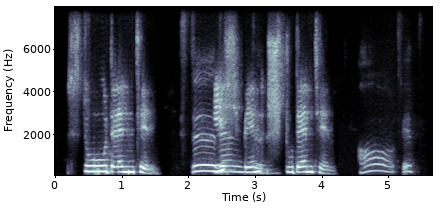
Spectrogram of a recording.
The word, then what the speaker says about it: Studentin: can say ich bin Studentin in this example. It's been student. How to say? Studentin. Ich bin Studentin. Studentin. Oh, it's been studentin. Well, Yeah. So S sounds like sh, like Yeah.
